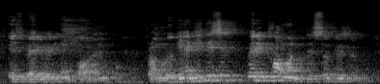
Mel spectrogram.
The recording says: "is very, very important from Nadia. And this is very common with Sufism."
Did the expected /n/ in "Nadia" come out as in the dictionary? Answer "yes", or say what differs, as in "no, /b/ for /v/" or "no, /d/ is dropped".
no, /l/ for /n/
